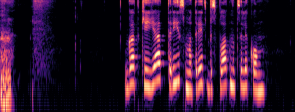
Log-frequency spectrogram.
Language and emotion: Russian, neutral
